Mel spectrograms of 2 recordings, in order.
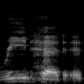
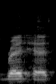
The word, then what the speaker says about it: redhead: So redhead is not, someone said reedhead. Make sure it's not reedhead, but it's redhead.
